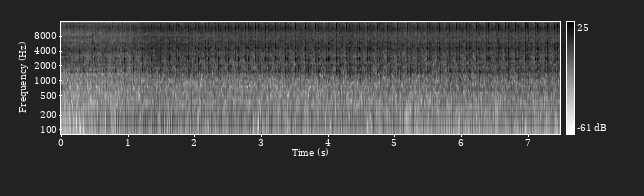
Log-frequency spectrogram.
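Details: Ford Ranger diesel that would not start, now running on only cylinders three and four; rough lumpy idle with heavy uneven knock about three times a second, cylinders one and two not firing, no injector pulse on their wires.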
